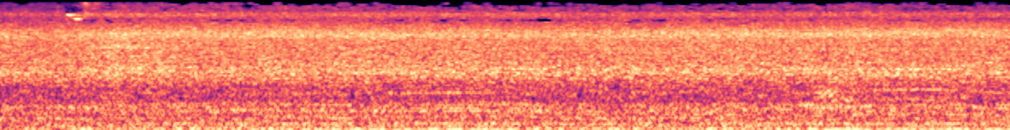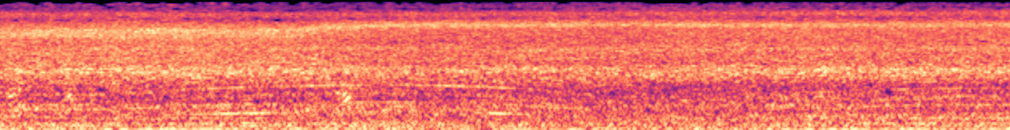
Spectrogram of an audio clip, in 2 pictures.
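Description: Toyota forklift's engine running steadily with an even low rumble while it maneuvers a load.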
